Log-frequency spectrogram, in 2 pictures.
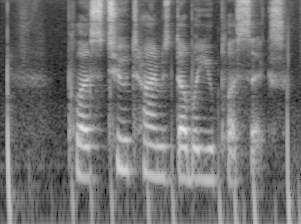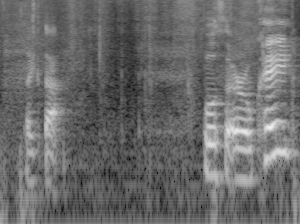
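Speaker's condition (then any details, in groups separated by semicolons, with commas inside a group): No condition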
